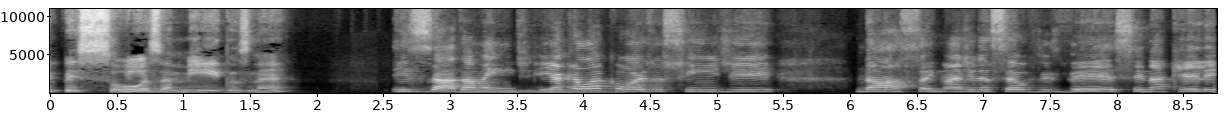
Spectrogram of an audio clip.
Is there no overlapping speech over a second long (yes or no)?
no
